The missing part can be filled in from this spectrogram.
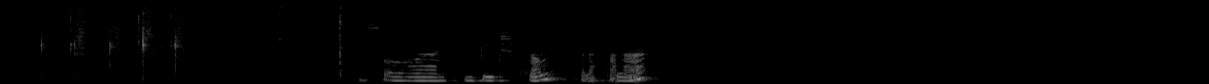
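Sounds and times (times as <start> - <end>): spray bottle spritzing: 0.4 - 2.0.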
